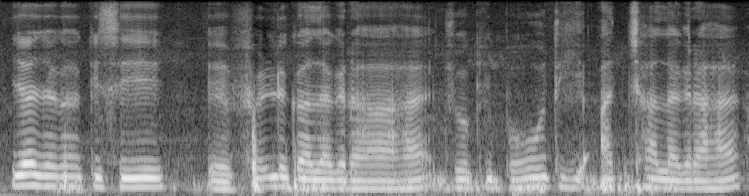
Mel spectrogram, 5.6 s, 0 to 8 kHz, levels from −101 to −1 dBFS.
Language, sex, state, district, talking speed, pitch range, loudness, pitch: Hindi, male, Uttar Pradesh, Lalitpur, 170 wpm, 125-145 Hz, -17 LUFS, 135 Hz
